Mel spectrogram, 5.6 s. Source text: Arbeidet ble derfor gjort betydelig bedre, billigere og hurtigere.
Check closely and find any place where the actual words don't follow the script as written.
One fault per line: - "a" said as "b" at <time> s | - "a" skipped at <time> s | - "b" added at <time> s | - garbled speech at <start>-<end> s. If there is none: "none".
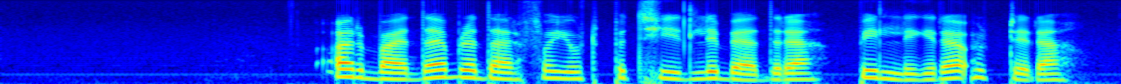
- "og" skipped at 4.8 s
